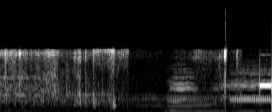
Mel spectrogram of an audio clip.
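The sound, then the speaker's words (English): Muffled, telephone-quality noise gives way to a steady electronic tone with a low hum beneath it, broken by a sharp click, before a brief answering machine beep sounds at the end. “After the beep, leave a message.”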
